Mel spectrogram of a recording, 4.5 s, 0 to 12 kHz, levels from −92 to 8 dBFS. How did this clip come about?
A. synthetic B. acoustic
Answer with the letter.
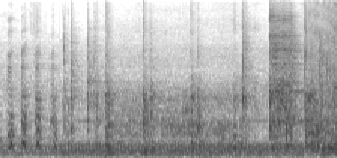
B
